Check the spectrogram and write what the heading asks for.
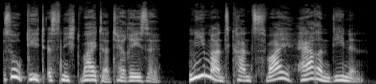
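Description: A strict shop owner in a storybook, voiced by a woman reader. She speaks firmly and a little louder, laying down the law. The recording is dry and close. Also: medium pitch, big pitch swings, normal speed, breathy edge, no room sound. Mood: scolding. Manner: firm, loud and scolding. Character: stern, quick-tempered woman, head of a sewing shop. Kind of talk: audiobook reading.

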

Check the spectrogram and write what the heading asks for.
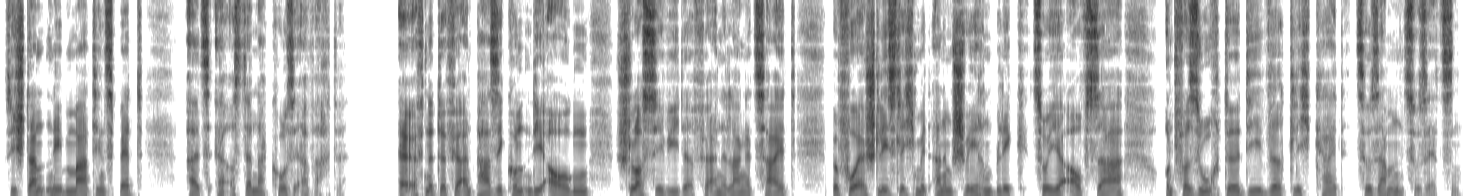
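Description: A man narrating an audiobook in a steady, measured way. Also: on the low side, no room sound, clean studio sound.

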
